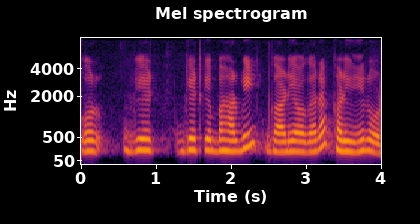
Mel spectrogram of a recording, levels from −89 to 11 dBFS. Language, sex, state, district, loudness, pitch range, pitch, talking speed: Hindi, female, Delhi, New Delhi, -16 LUFS, 205-230 Hz, 220 Hz, 165 wpm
